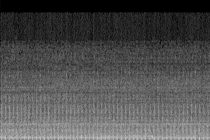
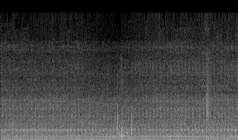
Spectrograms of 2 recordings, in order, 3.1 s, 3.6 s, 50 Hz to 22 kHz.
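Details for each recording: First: 2012 Piaggio Typhoon 125cc scooter, carburetor mixture screw being adjusted from 1.5 turns, turned in: small fast slightly uneven buzzing idle begins to sag; idle speed dropping from screw turned in too far. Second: 2012 Piaggio Typhoon 125cc scooter after carburetor float setting and mixture screw tuning (about 1/2 turn out): quick even putt-putt idle, no stumbling; normal idle.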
